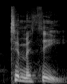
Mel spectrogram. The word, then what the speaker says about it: Timothée: it's pronounced timothy it's whatever you'd like because i always thought i don't know if you guys i thought it was timothee because of the double e's at the end it's supposed to be but it but you could say doug alex rick whatever works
